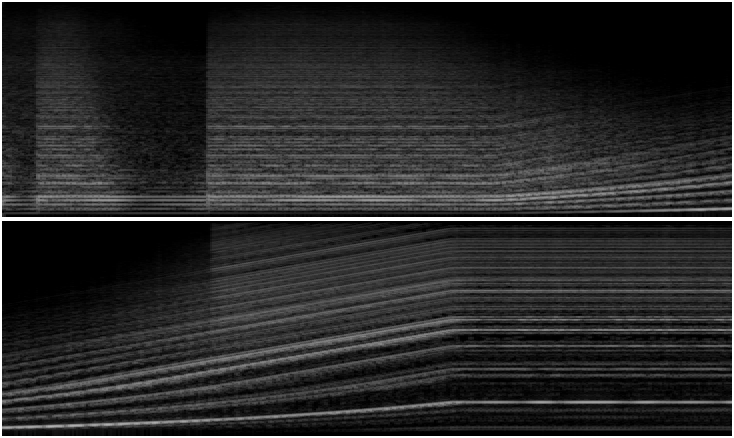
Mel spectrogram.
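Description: Psytrance breakdown with no beat: held synthesizer chords, then from about five seconds in a rising synth sweep climbs steadily in pitch for about seven seconds and holds on a high chord, the build-up before the drop.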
